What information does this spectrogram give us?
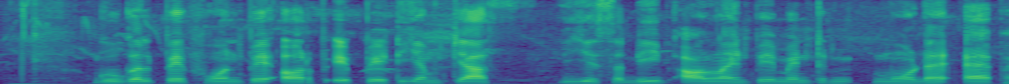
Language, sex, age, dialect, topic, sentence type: Hindi, male, 18-24, Awadhi Bundeli, banking, question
